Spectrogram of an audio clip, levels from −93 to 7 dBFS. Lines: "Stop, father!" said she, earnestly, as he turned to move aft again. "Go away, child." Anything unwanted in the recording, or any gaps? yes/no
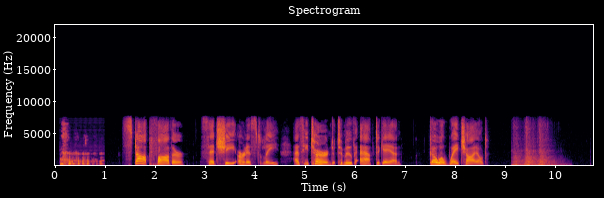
yes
